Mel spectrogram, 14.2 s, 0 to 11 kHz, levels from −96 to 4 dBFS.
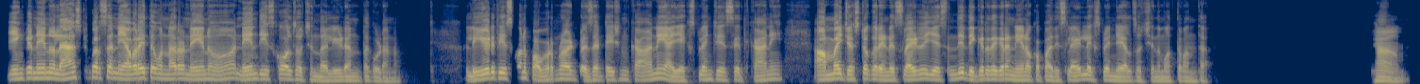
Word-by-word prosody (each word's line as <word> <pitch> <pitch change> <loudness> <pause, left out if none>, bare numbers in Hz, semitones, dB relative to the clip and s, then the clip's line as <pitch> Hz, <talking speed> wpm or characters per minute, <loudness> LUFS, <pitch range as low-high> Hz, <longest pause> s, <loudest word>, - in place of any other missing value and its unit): ఇంక 160 +3 0
నేను 170 0 +4
last 180 +5 +5
person 185 -1 +1
ఎవరైతే 165 +4 +4
ఉన్నారో 145 +1 +1
నేను, 140 +1 +1 0.3
నేను 140 +2 +3
తీసుకోవాల్సి 140 0 -1
వచ్చింది 110 -5 -4
ఆ - - -6
లీడ్ 105 +1 -1
అంతా 105 +1 -9
కూడాను. 85 -2 -8 0.8
లీడ్ 150 +7 +4
తీసుకొని 170 +2 -1
పవర్ 120 +3 -1
పాయింట్ 145 -2 0
ప్రెజెంటేషన్ 125 +1 -3
కానీ, 130 +7 +1
అది 100 - +1
ఎక్స్‌ప్లేన్ 135 +5 -5
చేసేది 120 -1 -4
కానీ, 125 +5 -1 0.4
ఆ - - +5
అమ్మాయి 150 +2 +3
జస్ట్ 135 +3 0
ఒక 140 - +1
2 120 0 -1
స్లైడ్‌లు 135 +4 +2
చేసింది. 135 +6 -1
దగ్గర 135 +2 -1
దగ్గర 140 0 +2
నేను 120 0 +2
ఒక - - -5
10 105 -1 -4
స్లైడ్‌లు 125 +4 0
ఎక్స్‌ప్లేన్ 120 -4 -4
చేయాల్సి 100 +1 -3
వచ్చింది 95 0 -9
మొత్తం 95 +1 -9
అంతా. 90 - -11 1.7
ఆ! 95 -5 -2
130 Hz, 180 wpm, -25 LUFS, 115-145 Hz, 1.7 s, last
